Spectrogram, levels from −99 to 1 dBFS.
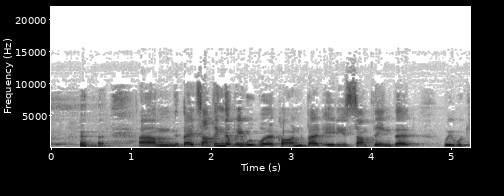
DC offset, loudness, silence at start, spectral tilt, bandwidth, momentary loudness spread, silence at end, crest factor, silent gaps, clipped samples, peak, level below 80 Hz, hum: under 0.1%; -17 LUFS; 0 s; -4 dB/octave; 11 kHz; 8 LU; 0 s; 12 dB; none; under 0.1%; -4 dBFS; -66 dBFS; none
